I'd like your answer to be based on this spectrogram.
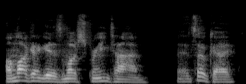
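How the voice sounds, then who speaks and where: A man with a hoarse, rough voice and a middling pitch co-hosts a casual sports podcast. He rambles along with enthusiasm, using plenty of slang as he thinks aloud. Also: a little fast. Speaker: podcast co-host. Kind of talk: casual motorsport chat.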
